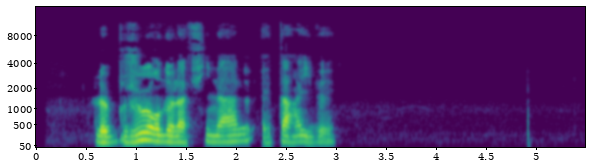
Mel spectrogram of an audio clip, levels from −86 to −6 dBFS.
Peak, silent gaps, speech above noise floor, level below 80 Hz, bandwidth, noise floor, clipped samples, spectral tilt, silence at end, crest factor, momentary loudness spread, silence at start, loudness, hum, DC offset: -2 dBFS; none; 54 dB; -62 dBFS; 11.5 kHz; -74 dBFS; under 0.1%; -7.5 dB/octave; 2.5 s; 20 dB; 15 LU; 0.6 s; -20 LUFS; none; under 0.1%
